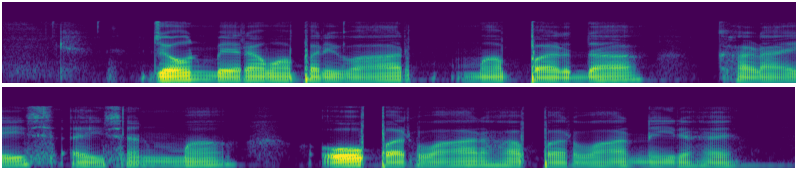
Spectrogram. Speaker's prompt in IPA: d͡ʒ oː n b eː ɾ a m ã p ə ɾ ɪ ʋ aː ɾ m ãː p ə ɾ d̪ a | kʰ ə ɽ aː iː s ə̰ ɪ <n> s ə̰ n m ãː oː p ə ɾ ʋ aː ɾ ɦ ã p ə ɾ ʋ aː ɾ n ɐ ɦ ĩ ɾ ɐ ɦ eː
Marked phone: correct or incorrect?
incorrect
